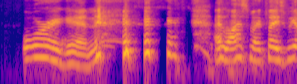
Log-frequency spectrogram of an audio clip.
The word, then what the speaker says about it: Oregon: what do you say is it oregon organ how do you say that state name and what color do you use take a look in the chat okay here we go wonderful what do we have showing up there orange door that's right so let's try an orange door ready orange door oregon i lost my place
